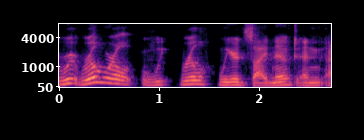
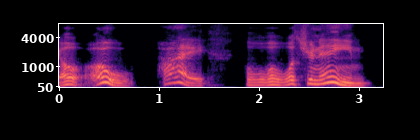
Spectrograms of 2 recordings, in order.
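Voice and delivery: awkward, hesitant, slow, halting delivery. Retelling how Spike greets the girl awkwardly: imitating Spike's awkward greeting. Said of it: "it was, like, awkward".

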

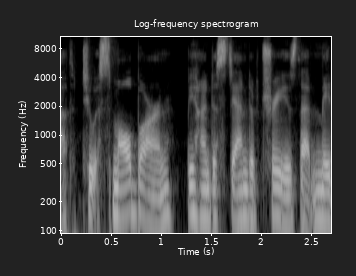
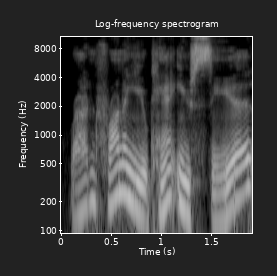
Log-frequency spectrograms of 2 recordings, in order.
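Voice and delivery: teasing, jeering, mocking, pitched-up taunting tone; 5 semitones higher than usual. An old man answers Johnson asking where the light is, mocking. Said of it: "mocked the old man".

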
